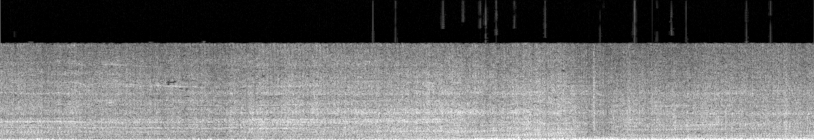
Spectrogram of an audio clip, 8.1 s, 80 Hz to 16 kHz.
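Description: Moto Guzzi Griso 1200 8V's transverse V-twin running as the motorcycle is ridden along a road, with wind rush over the microphone. The engine note shifts about five seconds in.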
